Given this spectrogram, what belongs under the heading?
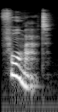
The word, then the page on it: format: British English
